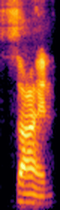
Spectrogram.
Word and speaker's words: Cyne: and early 2000s, um, called Sign. Right? It's spelled CYNE.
